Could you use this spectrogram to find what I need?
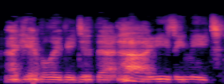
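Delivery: lightly voiced smug monster; sneering pterodactyl. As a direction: drop low and mock the fool. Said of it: "pterodactyl thing is like".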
